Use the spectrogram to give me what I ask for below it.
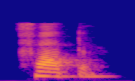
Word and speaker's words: Vater: Y en cambio, la V simple alemana, la B corta alemana, es la que se pronuncia con un sonido de F, Vater, Fada, que quiere decir padre en alemán, aunque se escriba Vater.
